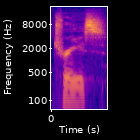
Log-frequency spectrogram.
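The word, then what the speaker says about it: Chreece: our great events in Indianapolis is the annual trece hip-hop Festival uh it happens in Fountain Square every summer and it's spelled c h r e e c but it's pronounced trece yeah you've had to correct me a couple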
